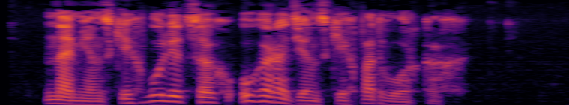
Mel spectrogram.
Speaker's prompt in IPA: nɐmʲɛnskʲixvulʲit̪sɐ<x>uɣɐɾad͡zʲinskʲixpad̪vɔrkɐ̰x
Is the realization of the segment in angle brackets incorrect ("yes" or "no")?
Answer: no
